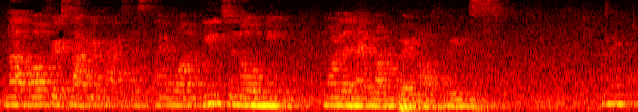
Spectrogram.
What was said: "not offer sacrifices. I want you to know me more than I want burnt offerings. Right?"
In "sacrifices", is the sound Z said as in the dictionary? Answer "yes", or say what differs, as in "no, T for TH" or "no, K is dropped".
no, S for Z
